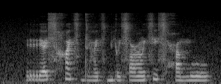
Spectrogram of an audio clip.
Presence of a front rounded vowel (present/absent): absent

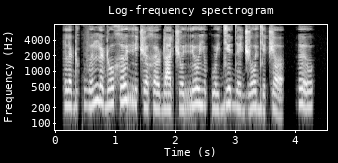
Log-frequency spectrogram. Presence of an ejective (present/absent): absent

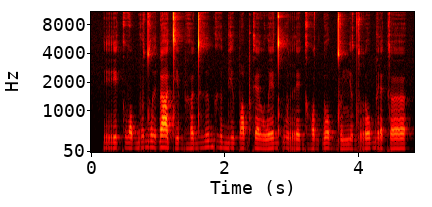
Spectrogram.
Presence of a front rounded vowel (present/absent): present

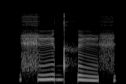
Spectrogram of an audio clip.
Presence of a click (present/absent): absent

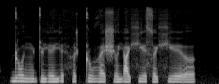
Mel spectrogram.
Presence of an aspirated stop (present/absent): absent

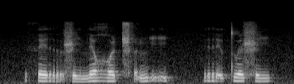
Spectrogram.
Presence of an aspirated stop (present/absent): present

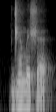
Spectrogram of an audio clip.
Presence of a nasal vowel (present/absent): present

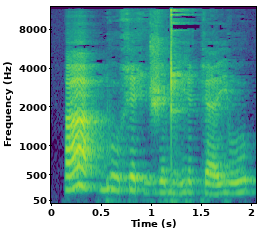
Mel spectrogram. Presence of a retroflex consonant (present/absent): present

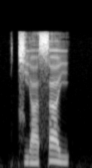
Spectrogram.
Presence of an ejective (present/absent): absent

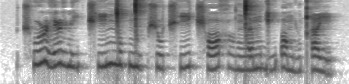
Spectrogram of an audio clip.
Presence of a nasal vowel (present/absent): absent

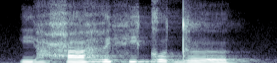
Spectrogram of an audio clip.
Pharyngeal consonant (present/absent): present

